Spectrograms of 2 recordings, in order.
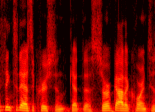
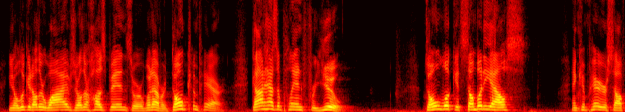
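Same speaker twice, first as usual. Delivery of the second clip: raised, louder and higher, pressing the point home; preaching at full force; 5 semitones higher, 8 dB louder than usual. Real, not acted. Preacher exhorting the congregation not to compare, forceful and loud.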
